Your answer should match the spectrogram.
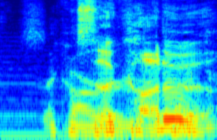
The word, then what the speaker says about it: Sakaru: How do you say it? Sakaru, right? Sakaru. I've got to just throw my Japanese voice into it.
